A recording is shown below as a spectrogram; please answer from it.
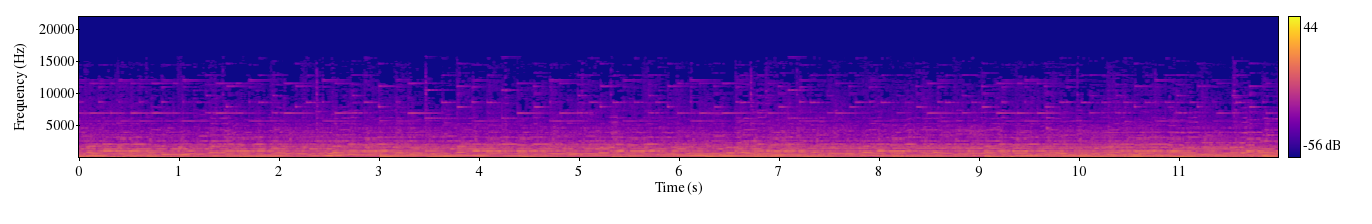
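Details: Steady orchestral background music with sustained tones and no animal calls.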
